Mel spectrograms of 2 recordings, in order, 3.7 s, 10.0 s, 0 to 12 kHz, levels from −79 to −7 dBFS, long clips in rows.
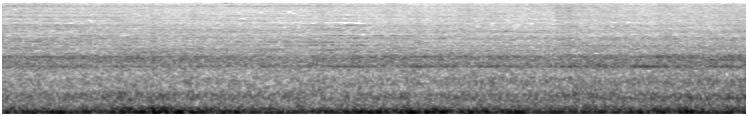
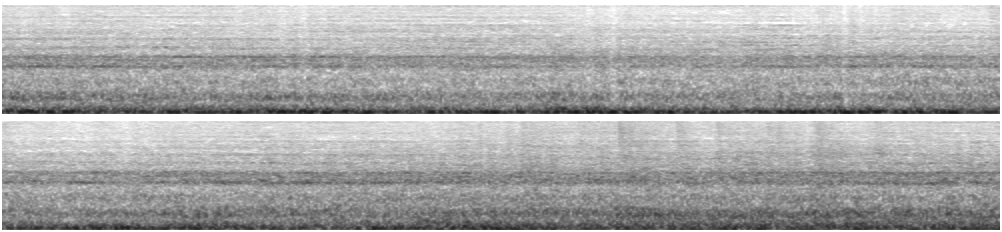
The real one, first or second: first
